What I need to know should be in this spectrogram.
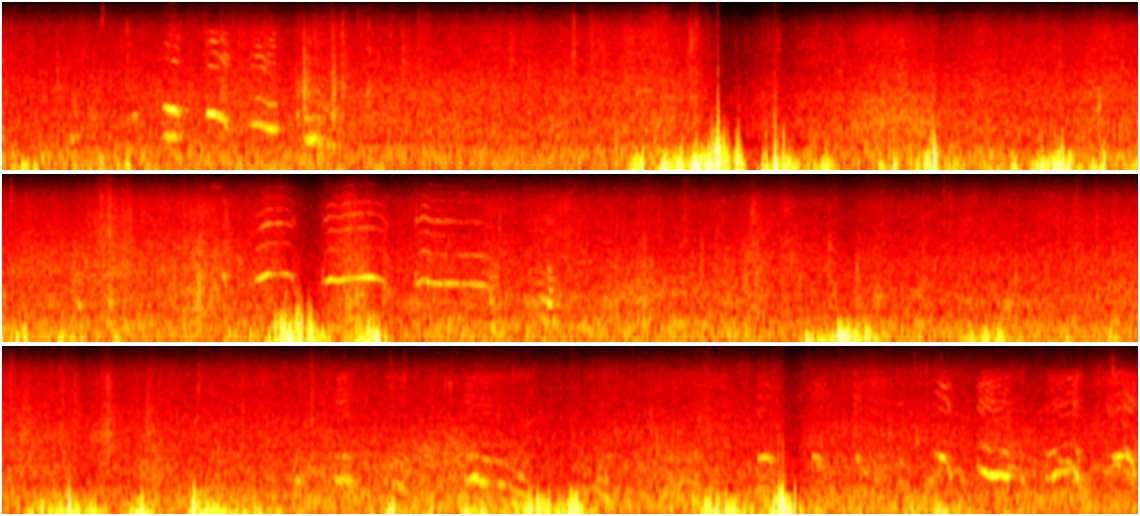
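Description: Puppies whimper and squeak with high, thin cries.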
